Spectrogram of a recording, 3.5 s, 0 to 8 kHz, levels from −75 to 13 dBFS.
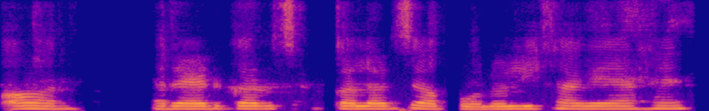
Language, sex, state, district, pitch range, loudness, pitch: Hindi, female, Gujarat, Valsad, 190-205 Hz, -13 LUFS, 195 Hz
